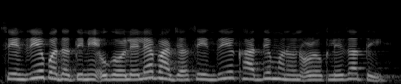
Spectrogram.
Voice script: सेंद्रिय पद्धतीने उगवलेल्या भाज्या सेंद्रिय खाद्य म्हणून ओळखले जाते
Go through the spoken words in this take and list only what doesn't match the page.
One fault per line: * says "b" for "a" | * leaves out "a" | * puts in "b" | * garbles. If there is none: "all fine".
all fine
